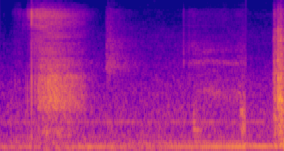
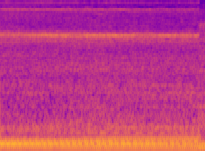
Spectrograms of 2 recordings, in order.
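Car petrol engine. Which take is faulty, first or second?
second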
